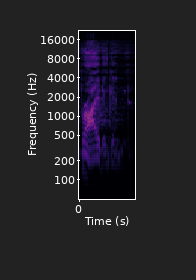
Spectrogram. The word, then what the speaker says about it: Bridgen: It's Jared Gallon Bridgen. And I'll represent to you that it's pronounced Bridegan.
